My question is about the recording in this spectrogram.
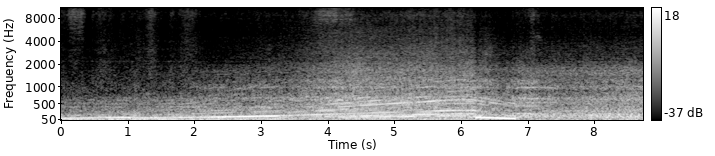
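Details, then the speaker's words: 2016 Maserati Ghibli twin turbo on a test drive after timing chain replacement, tires at 35: the engine note rises smoothly under gentle acceleration with no knocks, rattles or chain slap. It drives as good as new. "Alright, so the Maserati drives absolutely as good as new with new timing chains."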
